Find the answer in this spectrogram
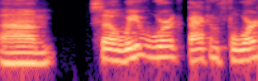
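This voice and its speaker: A man talks with a Chinese accent. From China. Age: 60s. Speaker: literary translator and professor. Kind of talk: book club discussion. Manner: halting, many fillers.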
